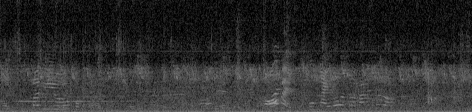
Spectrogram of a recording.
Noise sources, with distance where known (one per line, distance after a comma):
person or small group talking, near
